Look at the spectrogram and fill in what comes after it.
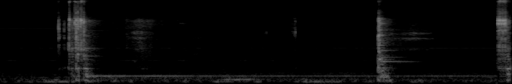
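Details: Vauxhall/Opel Corsa CDTI starter motor: three single sharp clicks a few seconds apart with no cranking after any of them; the solenoid engages but the motor won't turn because of worn brushes.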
